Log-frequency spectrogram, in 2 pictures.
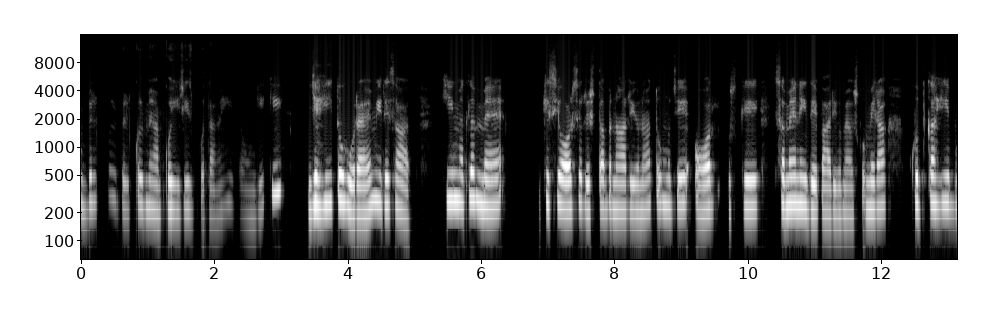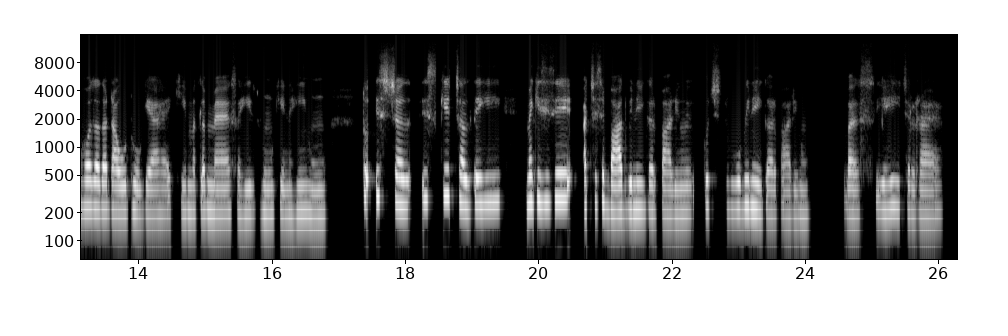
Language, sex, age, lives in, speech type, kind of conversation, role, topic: Hindi, female, 25-29, India, conversation, advice, user, नया रिश्ता शुरू करने का डर और फिर से भरोसा करना मुश्किल लगना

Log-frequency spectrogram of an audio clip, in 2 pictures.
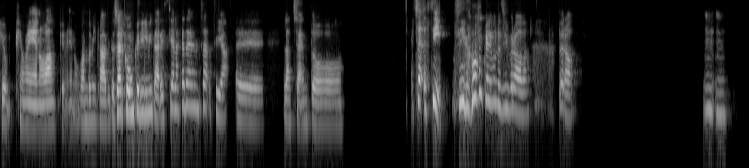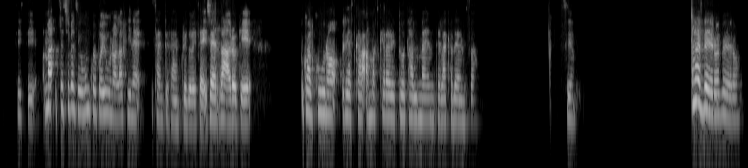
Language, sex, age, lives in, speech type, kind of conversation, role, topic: Italian, female, 20-24, Italy, conversation, unstructured, none, Come descriveresti il tuo stile personale?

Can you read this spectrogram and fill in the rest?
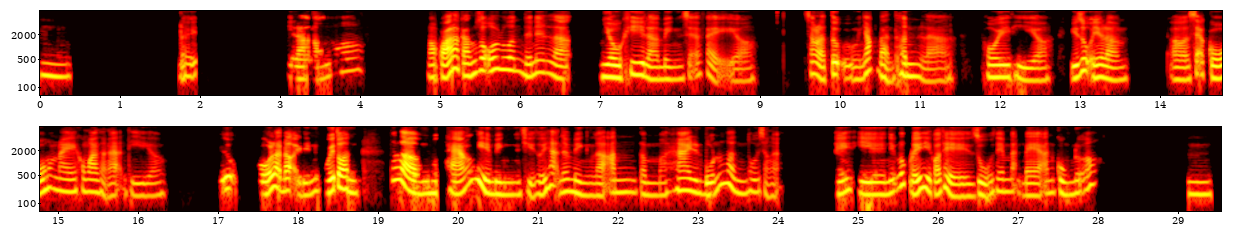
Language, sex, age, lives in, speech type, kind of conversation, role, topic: Vietnamese, female, 30-34, Vietnam, conversation, unstructured, none, Làm thế nào để bạn duy trì thói quen ăn uống lành mạnh?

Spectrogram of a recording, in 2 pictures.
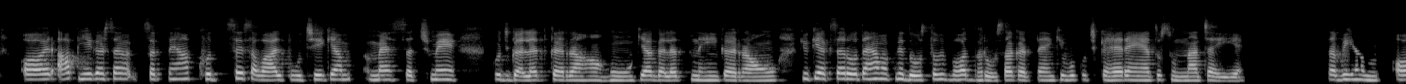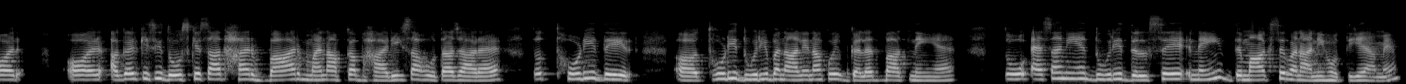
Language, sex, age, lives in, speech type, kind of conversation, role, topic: Hindi, female, 20-24, India, conversation, advice, advisor, मैं परिवार की उम्मीदों के बीच अपने रिश्तों में स्वस्थ सीमाएँ कैसे तय करूँ?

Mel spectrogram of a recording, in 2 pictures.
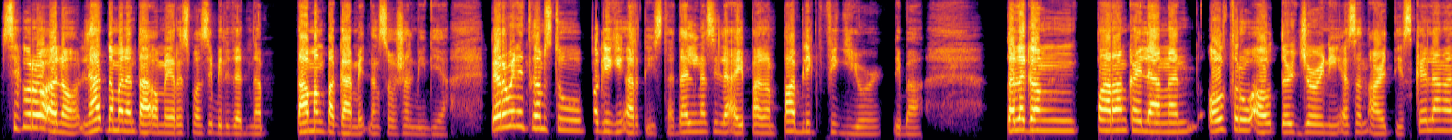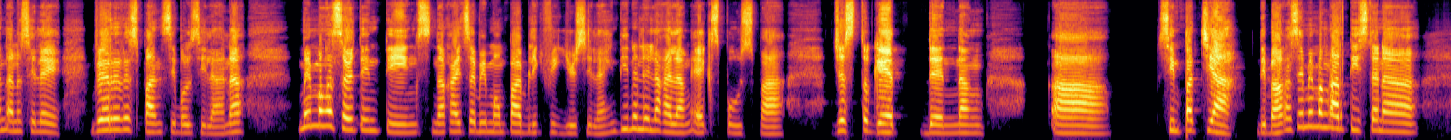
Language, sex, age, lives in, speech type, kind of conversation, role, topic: Filipino, female, 35-39, Philippines, conversation, unstructured, none, Paano nakaaapekto ang midyang panlipunan sa karera ng mga sikat na artista?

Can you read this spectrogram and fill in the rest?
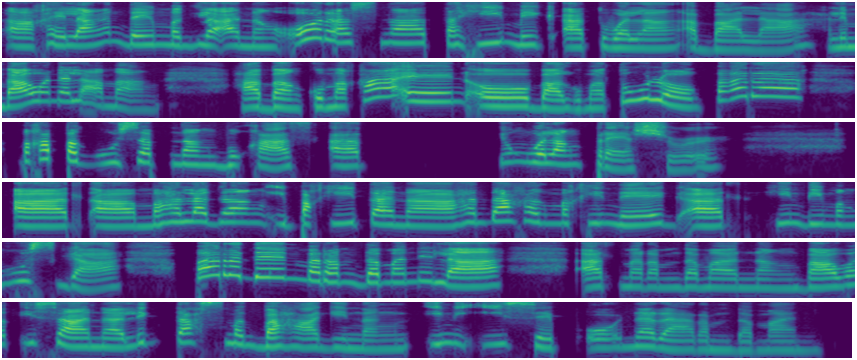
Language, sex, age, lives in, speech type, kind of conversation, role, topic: Filipino, female, 30-34, United States, read, expert-assistant, expert, Ano ang epekto ng kakulangan sa komunikasyon sa relasyon ng pamilya?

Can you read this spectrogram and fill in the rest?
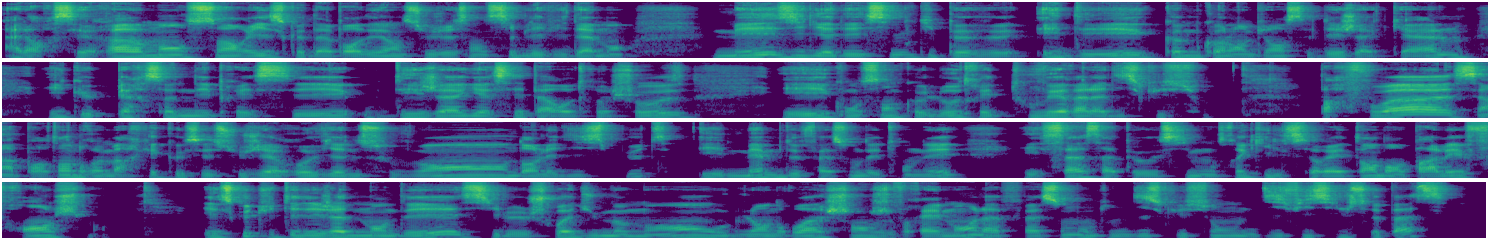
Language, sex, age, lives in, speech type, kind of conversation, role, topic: French, male, 30-34, France, read, expert-assistant, expert, Comment éviter les malentendus quand on parle avec quelqu’un qu’on aime ?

